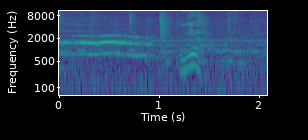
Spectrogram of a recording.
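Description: Background music with a high held note for about the first second, then a short spoken "yeah" with a rising-and-falling pitch.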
